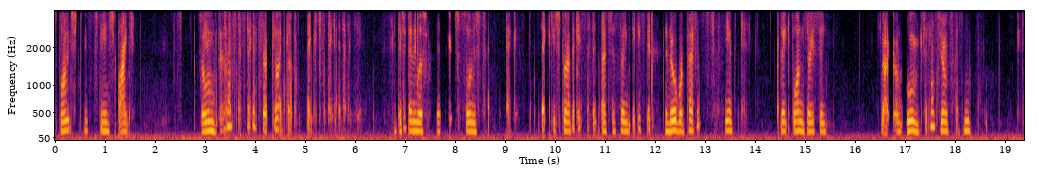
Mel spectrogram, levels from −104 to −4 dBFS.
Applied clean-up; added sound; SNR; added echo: neural diffusion model UNIVERSE++.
